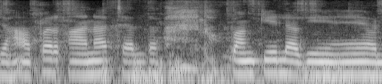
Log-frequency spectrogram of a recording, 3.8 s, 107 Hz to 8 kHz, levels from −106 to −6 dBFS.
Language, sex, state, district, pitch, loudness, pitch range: Hindi, female, Jharkhand, Sahebganj, 170 Hz, -28 LUFS, 170-180 Hz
